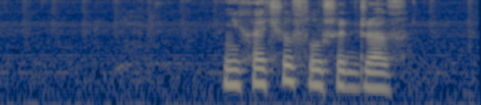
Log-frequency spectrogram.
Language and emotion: Russian, neutral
